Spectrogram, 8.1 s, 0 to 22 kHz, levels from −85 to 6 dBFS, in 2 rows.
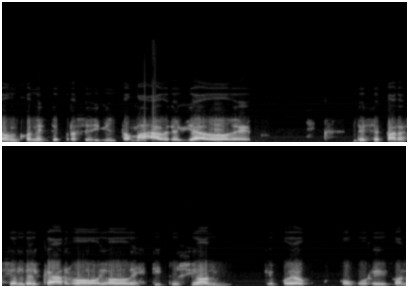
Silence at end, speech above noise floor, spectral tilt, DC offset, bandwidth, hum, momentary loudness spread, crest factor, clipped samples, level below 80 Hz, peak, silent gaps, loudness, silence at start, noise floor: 0 s; 36 dB; -6 dB/octave; under 0.1%; 8 kHz; none; 14 LU; 16 dB; under 0.1%; -80 dBFS; -2 dBFS; none; -19 LUFS; 0 s; -55 dBFS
